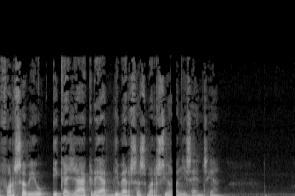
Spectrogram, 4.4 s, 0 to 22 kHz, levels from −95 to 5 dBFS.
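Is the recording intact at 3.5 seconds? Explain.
Yes, at 3.5 seconds the speech is intact, with no dropout, click or other fault audible at that moment.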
